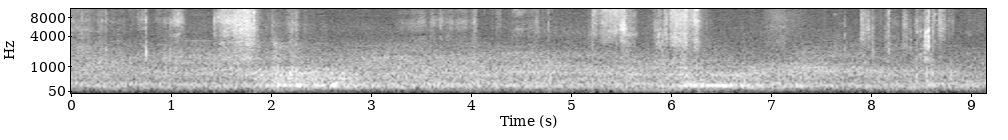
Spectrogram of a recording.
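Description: Sheets of drawing paper being handled and moved through a stack, giving a few short rustles and slides of paper.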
